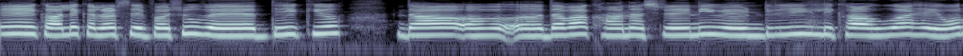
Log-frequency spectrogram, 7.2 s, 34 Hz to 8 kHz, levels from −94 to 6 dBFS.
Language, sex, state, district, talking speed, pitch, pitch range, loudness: Hindi, female, Maharashtra, Washim, 115 wpm, 270 Hz, 255-285 Hz, -15 LUFS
